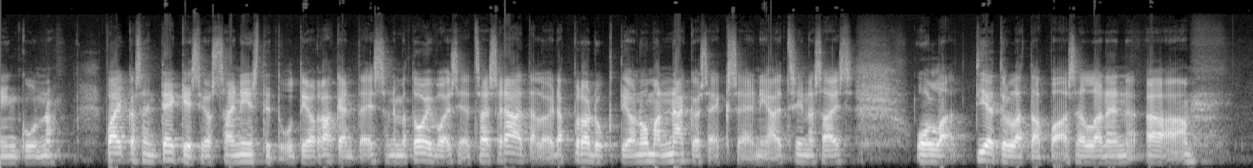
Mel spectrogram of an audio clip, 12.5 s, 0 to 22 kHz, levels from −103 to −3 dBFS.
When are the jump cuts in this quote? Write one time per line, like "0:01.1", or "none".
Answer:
none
